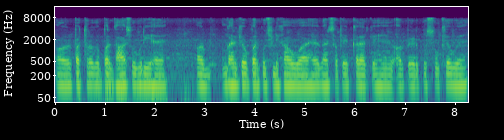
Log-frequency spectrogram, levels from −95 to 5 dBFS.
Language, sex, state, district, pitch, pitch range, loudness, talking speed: Hindi, male, Haryana, Jhajjar, 110 Hz, 105-115 Hz, -19 LUFS, 190 wpm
